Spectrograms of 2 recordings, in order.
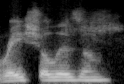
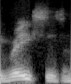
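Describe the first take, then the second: First: "racialism", with an extra syllable in the middle; mispronounced racism. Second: Said in the usual way. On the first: Retold or imitated. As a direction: imitate students fumbling "racism" as "racialism". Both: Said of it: "they couldn't even say racism".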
